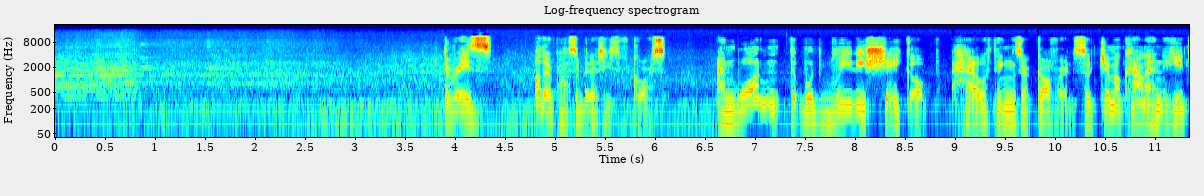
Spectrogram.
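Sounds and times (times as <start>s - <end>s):
high-speed train horn: 0.0s - 3.0s
high-speed train rushing by with a heavy rumble: 0.0s - 9.9s
speech: 3.9s - 11.3s.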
